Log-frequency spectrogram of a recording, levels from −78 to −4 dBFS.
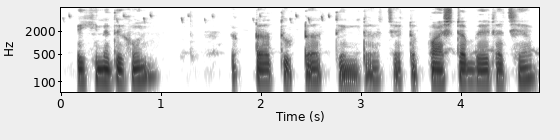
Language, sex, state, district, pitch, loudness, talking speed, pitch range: Bengali, male, West Bengal, Malda, 100 Hz, -26 LUFS, 115 wpm, 95-110 Hz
